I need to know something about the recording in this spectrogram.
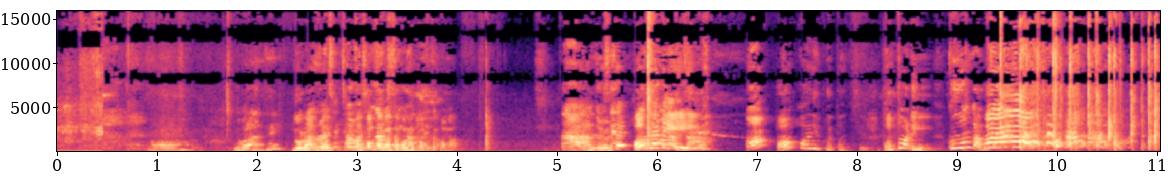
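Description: Several women talk with animation close by.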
